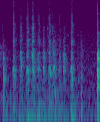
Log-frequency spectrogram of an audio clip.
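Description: A coin scraping the latex coating off a scratch-off lottery ticket on a wooden table: a quick run of short rasping strokes, several a second.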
